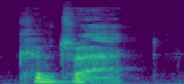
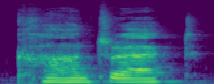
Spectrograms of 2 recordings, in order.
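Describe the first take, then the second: First: "contract" as con-TRACT, falling; weak first syllable, land on TRACT in "contract"; second-syllable stress. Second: "Contract" as CON-tract, high on CON; first-syllable stress. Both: Shown as a demonstration. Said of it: "notice the shift in the stress".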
